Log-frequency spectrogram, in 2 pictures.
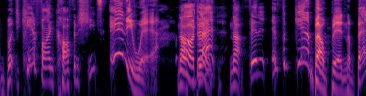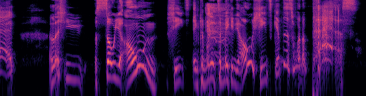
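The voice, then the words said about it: Imitates another person's voice. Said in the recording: “I don't know why you're in that accent, but it's really good. ... You sounded just like that person. ... Kevin James.”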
